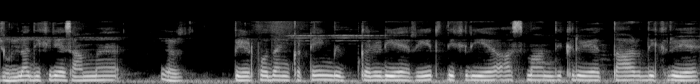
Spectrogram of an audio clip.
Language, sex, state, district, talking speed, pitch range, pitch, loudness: Marwari, female, Rajasthan, Nagaur, 205 wpm, 190-200 Hz, 195 Hz, -14 LUFS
